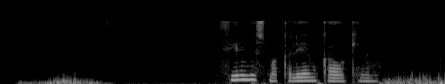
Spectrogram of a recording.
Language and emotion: Russian, neutral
